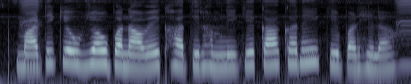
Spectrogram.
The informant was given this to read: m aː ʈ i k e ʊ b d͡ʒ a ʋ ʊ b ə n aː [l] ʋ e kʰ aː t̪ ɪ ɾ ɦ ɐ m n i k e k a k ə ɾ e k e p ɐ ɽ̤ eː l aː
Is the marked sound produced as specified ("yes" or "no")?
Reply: no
